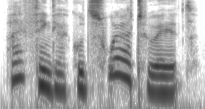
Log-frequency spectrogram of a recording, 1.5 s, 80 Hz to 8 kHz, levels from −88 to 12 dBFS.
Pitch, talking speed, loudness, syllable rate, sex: 225 Hz, 270 wpm, -16 LUFS, 5.0 syllables/s, female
